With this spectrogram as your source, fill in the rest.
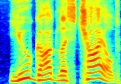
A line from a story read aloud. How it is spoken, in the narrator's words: cried the sorceress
